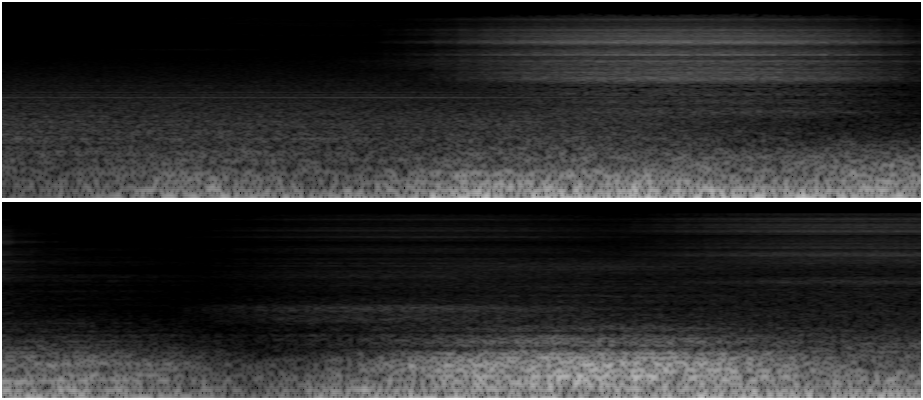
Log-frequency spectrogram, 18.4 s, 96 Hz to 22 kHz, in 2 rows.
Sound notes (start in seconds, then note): 4.0 slowed down breathing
